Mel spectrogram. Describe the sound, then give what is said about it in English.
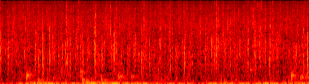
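Snapping shrimp in the ocean off Baja crackle and pop as they snap their claws shut underwater. The sound is faint, dense and continuous, made of many rapid clicks. “The crackle and popping that you hear in the background are small crustaceans called snapping shrimp. They make that sound by snapping shut their claws and use it to stun their prey.”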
